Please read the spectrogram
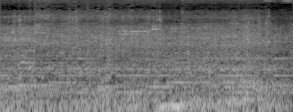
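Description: Truck engine running at low speed in stop-and-go traffic, heard from inside the cab, with a short louder swell a little past the middle.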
